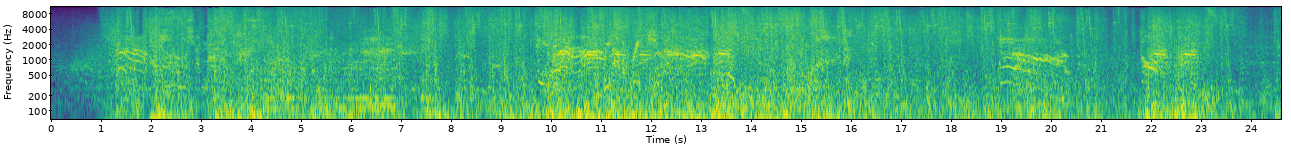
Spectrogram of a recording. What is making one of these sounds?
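Explosions boom and crackle in a game battle.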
